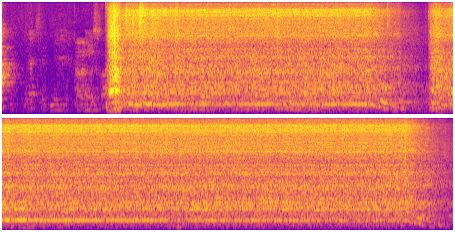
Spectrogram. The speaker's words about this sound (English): And so a Vitamix is, to me, the best blender, but again, they aren't cheap, but you can blend up rocks with this bad boy. They're pretty powerful. So close your ears for just a second.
